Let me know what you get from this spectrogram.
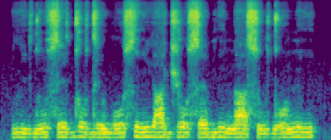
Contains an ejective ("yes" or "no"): no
